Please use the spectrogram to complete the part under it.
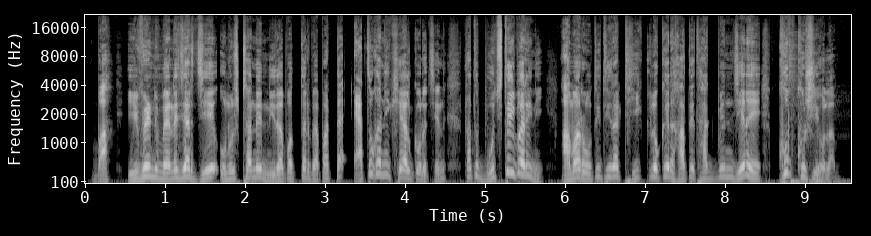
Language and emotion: Bengali, surprised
